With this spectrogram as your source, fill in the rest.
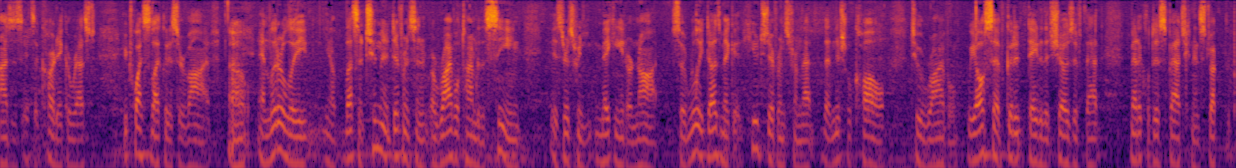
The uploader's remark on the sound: From the show floor at EMS Today.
